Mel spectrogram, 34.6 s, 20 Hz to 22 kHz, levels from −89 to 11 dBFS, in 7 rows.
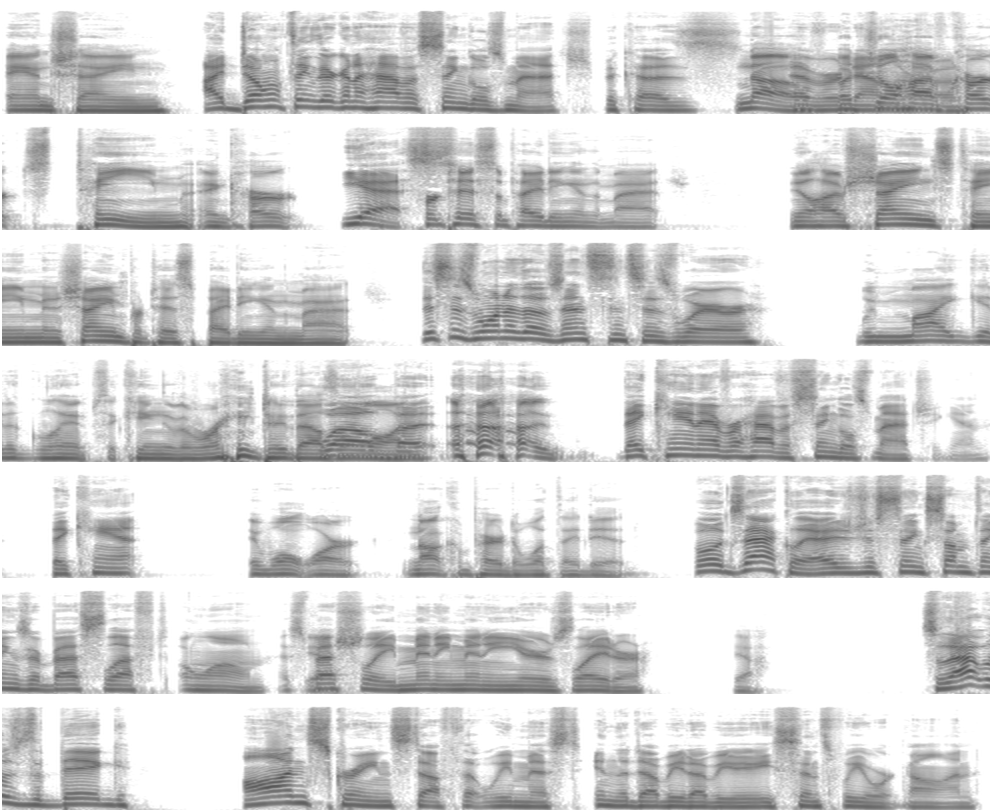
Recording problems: none

